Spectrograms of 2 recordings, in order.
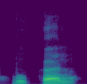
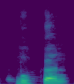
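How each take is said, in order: The two takes are said the same way.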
